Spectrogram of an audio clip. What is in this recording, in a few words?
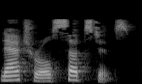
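"natural substance", English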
